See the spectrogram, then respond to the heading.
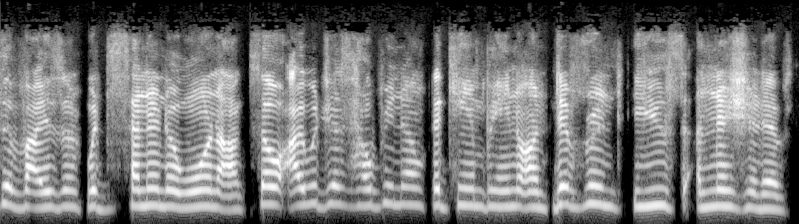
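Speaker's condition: Cerebral palsy; very mild physical disability, slight tremors during the day

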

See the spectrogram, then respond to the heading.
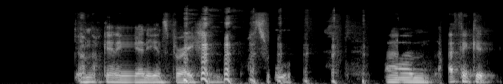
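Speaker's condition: No condition

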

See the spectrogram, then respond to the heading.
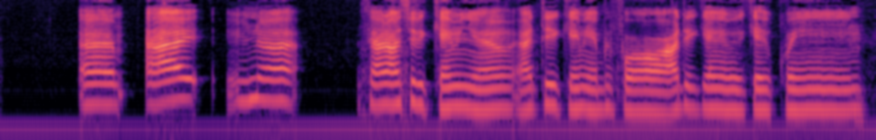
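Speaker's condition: Down syndrome; diagnosed shortly after birth

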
